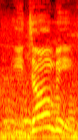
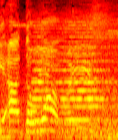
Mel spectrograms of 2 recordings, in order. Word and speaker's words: אדום: Edomi. Which is really supposed to be Adom. But Esau, he gonna pronounce it the way he wants to pronounce it. Then he wants to try to put that pronunciation on us.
